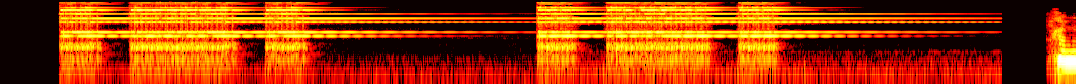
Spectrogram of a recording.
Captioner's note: telephone bell is ringing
